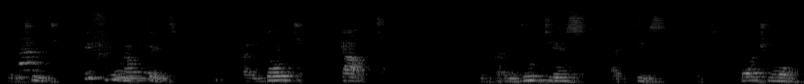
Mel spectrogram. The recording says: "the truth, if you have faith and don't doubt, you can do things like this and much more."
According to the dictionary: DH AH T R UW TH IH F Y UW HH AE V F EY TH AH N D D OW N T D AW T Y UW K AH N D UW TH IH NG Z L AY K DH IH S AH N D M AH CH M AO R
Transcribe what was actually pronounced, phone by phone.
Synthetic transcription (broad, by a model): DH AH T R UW T IH F Y UW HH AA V F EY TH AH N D D OW N T D AW T Y UW K AH N D UW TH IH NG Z L AY K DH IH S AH N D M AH CH M AO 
